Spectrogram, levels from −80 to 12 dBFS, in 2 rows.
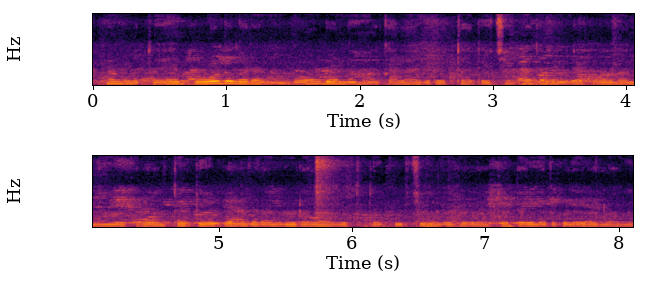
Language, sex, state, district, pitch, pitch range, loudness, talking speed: Kannada, female, Karnataka, Dharwad, 175 Hz, 170-195 Hz, -17 LUFS, 45 wpm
